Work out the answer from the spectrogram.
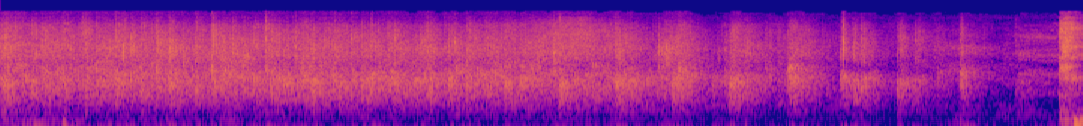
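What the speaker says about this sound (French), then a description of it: "Vous pouvez les applaudir." An audience at a francophone fundraising seminar gives sustained applause for volunteers, a dense wash of clapping that thins into scattered claps toward the end.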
